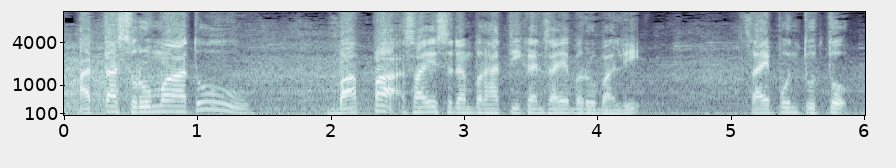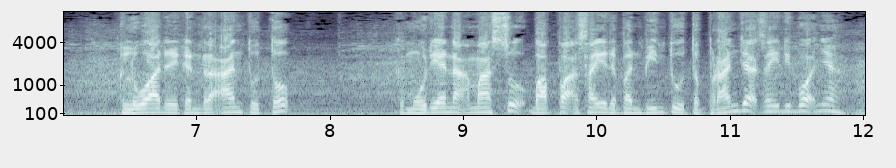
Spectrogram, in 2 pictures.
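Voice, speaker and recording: Noticeable background noise sits behind a man at fairly high pitch with ordinary pitch variation. He keeps a moderate pace, with long, frequent pauses. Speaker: late-night radio host. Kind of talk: radio sign-off; radio storytelling, retelling a listener's ghost story. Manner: hesitant, many fillers.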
